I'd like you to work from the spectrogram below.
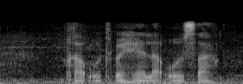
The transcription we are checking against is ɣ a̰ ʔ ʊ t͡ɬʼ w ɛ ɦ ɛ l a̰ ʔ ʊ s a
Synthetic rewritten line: ɣ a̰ ʔ ʊ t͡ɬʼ w ɛ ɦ ɛ l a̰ ʔ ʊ s a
